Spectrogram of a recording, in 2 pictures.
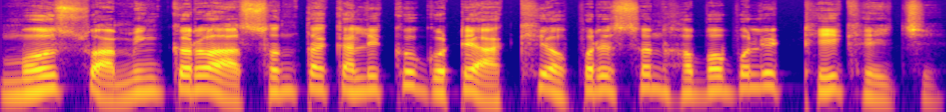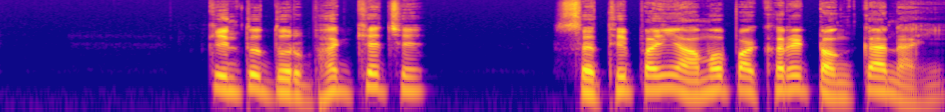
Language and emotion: Odia, sad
